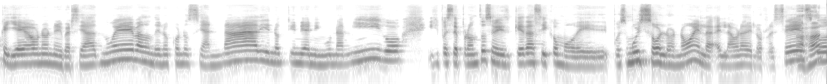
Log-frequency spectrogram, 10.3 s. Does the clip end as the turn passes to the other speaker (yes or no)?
no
